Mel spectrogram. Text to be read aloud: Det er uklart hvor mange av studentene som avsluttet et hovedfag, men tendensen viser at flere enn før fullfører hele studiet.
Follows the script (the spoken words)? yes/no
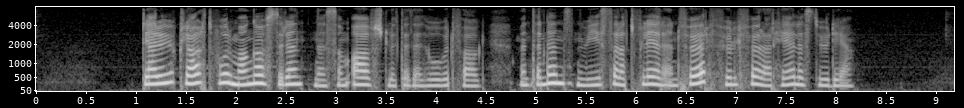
yes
